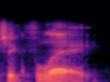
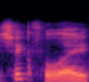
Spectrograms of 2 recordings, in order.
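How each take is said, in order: First: The stress is on the last syllable, A. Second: The stress is on the first syllable, chick. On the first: The speaker calls it right. "you're supposed to put the emphasis on the A" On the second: The speaker calls it wrong. "I put the emphasis on the chick"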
